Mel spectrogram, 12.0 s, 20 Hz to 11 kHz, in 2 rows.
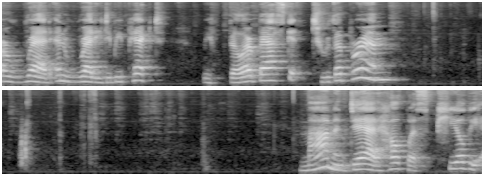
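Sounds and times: book page turning: 0:05.1 - 0:09.6.

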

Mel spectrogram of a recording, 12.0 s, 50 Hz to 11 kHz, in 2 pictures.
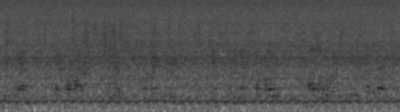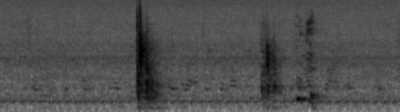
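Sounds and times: billiard balls clacking: 0:08.0 - 0:08.6, 0:09.9 - 0:10.4
cue striking cue ball: 0:08.0 - 0:08.6, 0:09.9 - 0:10.4.

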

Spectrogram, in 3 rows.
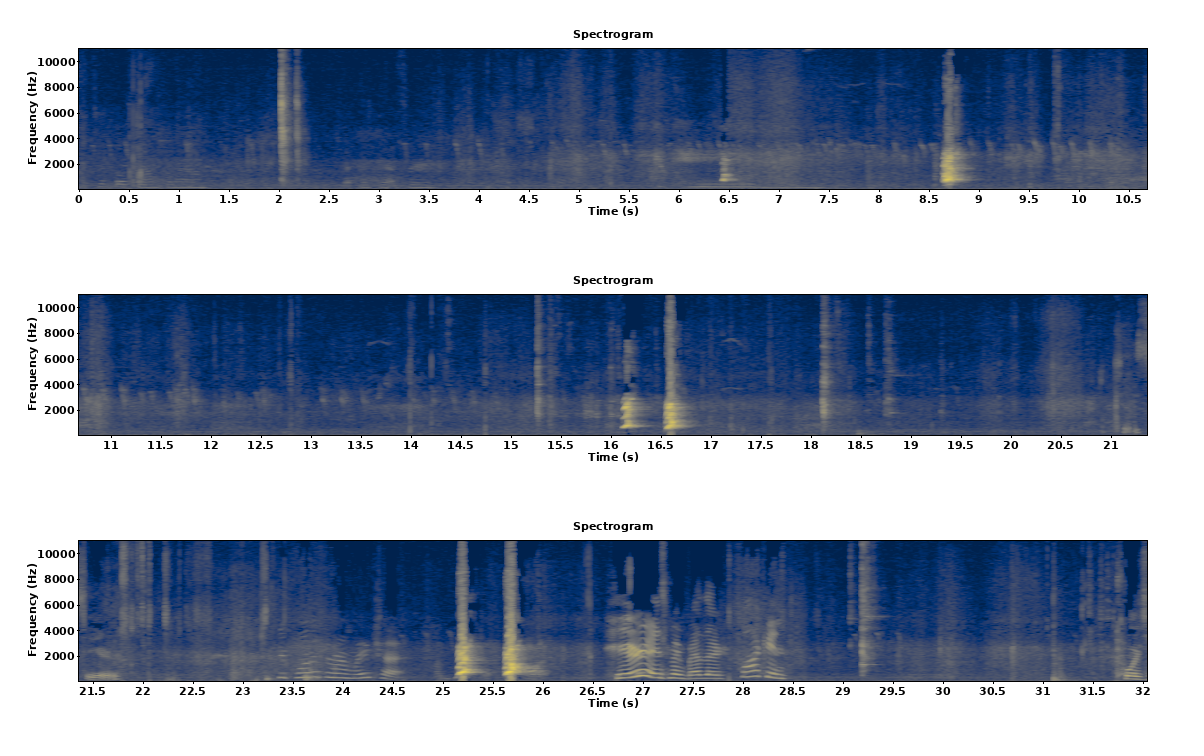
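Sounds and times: dog barking: 0:06.4 - 0:06.7, 0:08.6 - 0:09.0, 0:16.1 - 0:16.9, 0:25.1 - 0:26.0.

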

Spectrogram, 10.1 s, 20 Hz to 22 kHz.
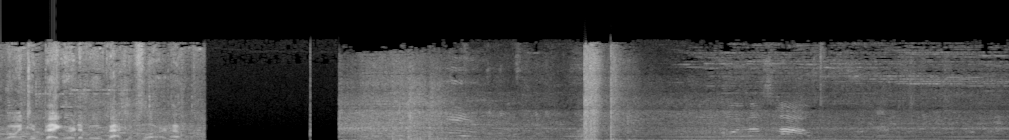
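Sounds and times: fireworks exploding: 0:03.4 - 0:07.2
steady low rumble: 0:03.4 - 0:09.6.

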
